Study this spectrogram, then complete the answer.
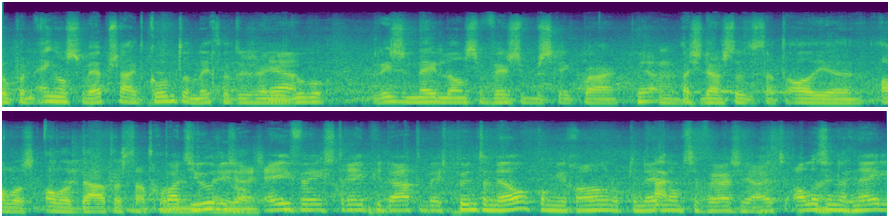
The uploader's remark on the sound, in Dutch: Een serie speciale afleveringen opgenomen op de EV-experience op het circuit van Zandvoort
